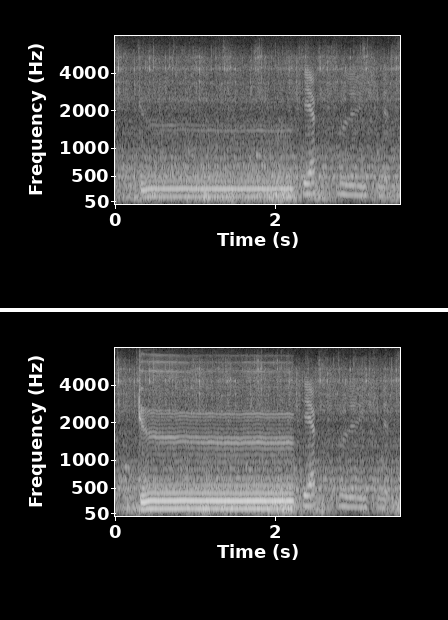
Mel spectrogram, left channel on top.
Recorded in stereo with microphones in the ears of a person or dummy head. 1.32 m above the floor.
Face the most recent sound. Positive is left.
turn(degrees=0)  # may be behind; listen again after turning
